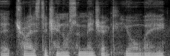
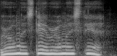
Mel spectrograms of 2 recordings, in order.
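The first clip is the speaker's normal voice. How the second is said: screaming way up high and loud; 12 semitones higher, 7 dB louder than usual. Voicing the Arcanist shimmering with color: screaming. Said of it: "screams out".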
